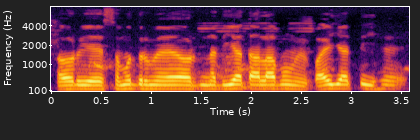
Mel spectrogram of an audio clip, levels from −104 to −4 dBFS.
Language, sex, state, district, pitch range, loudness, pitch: Hindi, male, Uttar Pradesh, Hamirpur, 135-145 Hz, -14 LUFS, 140 Hz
